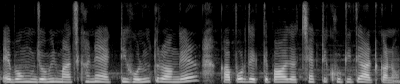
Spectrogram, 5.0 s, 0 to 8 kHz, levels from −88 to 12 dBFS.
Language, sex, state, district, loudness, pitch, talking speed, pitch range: Bengali, female, West Bengal, Malda, -20 LUFS, 255 Hz, 155 wpm, 245-275 Hz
